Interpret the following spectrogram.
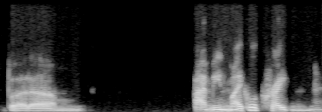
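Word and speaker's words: Crichton: um I mean Michael Kiteon and there's no reason on God's green earth that it should be pronounced that way but Michael Kiteon whatever uh he's like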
